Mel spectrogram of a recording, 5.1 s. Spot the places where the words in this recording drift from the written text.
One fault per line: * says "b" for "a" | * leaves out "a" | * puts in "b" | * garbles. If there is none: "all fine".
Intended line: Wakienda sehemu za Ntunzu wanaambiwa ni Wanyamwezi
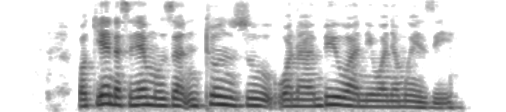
all fine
